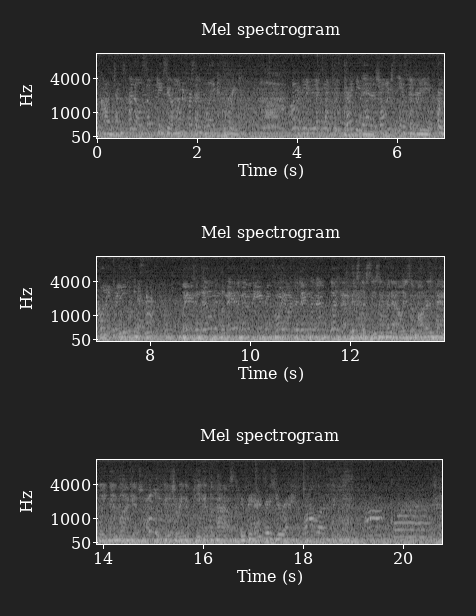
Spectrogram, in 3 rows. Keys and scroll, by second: 2.2 Delete.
